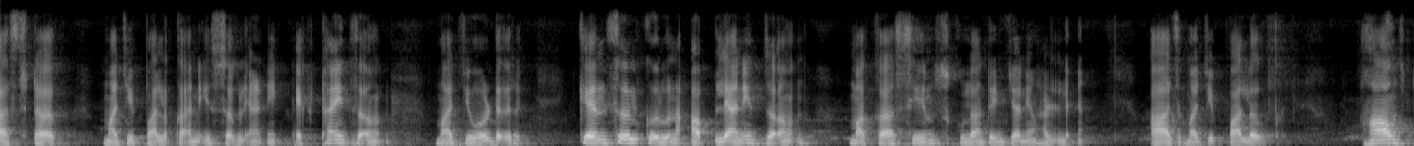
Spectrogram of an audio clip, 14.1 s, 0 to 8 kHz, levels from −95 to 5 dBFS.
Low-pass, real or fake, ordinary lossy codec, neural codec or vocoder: 7.2 kHz; fake; none; autoencoder, 48 kHz, 128 numbers a frame, DAC-VAE, trained on Japanese speech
